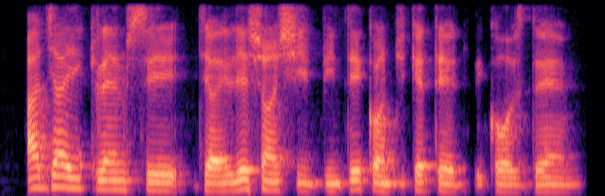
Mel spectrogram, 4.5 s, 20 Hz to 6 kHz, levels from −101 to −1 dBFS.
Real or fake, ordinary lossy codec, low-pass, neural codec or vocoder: fake; none; 5.4 kHz; codec, 16 kHz, 2 kbps, FunCodec, trained on Chinese and English, 25 frames a second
